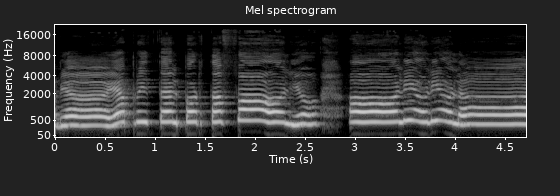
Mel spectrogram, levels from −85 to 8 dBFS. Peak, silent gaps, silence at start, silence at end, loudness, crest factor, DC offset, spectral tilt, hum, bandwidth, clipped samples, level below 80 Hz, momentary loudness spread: -4 dBFS; none; 0 s; 0 s; -17 LUFS; 12 dB; under 0.1%; -2.5 dB/octave; none; 15 kHz; under 0.1%; -74 dBFS; 6 LU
